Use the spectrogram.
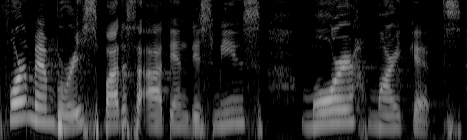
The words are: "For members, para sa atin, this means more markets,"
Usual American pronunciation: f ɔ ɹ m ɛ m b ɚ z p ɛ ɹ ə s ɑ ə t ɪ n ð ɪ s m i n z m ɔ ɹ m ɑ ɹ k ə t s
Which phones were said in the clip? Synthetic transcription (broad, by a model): f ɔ ɹ m ɛ m b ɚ s p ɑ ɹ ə s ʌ ə t ɪ n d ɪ s m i n s m ɔ ɹ m ɑ ɹ k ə t s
